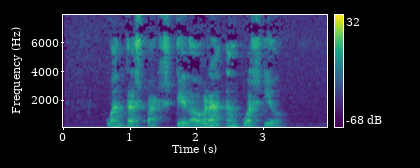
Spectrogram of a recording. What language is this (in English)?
Catalan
